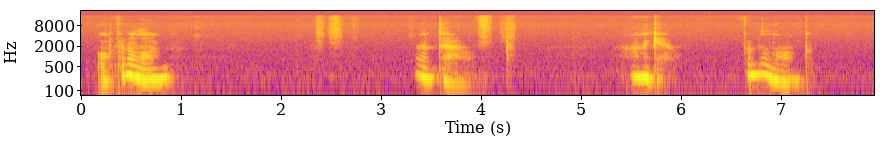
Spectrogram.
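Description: A felt-tip pen scratches softly across paper.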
